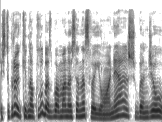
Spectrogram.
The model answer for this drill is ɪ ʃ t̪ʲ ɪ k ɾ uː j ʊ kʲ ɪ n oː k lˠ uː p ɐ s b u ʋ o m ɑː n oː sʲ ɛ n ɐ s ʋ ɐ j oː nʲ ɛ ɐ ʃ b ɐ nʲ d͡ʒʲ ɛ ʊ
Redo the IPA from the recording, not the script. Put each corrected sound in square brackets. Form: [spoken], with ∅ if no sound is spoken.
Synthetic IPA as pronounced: ɪ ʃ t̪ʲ ɪ k ɾ uː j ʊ kʲ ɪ n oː k lˠ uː [b] ɐ s b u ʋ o m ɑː n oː sʲ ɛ n ɐ s ʋ ɐ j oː nʲ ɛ ɐ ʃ b ɐ nʲ d͡ʒʲ ɛ ʊ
